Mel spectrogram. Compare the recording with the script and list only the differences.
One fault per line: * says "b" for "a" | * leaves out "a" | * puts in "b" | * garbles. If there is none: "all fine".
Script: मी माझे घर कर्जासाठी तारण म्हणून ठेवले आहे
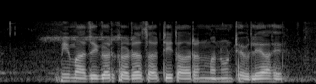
all fine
